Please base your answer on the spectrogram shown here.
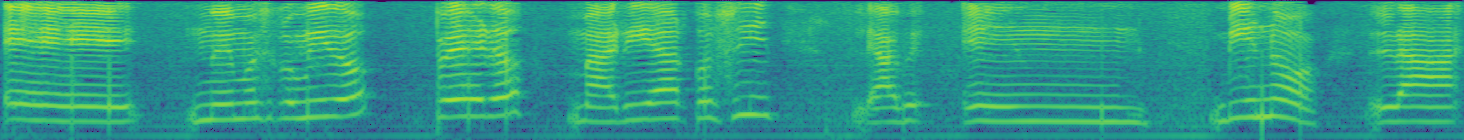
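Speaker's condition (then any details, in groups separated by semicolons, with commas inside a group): Down syndrome; reads news item aloud on live radio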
